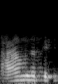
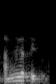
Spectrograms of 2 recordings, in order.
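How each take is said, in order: First: The first vowel is drawn out long. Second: The first vowel is kept short. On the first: The speaker calls it wrong. "हम आम्ल पित्त कहते हैं" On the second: The speaker calls it right. "सही उच्चारण अम्ल पित्त है"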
